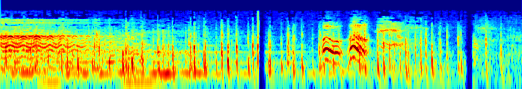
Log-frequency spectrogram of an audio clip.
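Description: Horse hooves clip-clopping in a steady, uneven patter at moderate loudness, mixed with tonal, wavering background sounds and brief sharp knocks.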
